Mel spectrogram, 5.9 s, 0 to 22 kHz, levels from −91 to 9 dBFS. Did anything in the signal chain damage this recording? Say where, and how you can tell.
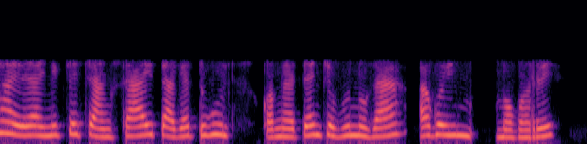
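Yes, at the codec. The G.723.1 codec leaves nothing above 3.8 kHz throughout, so the speech is muffled and hoarse with smeared consonants, which fits a 6.3 kbit/s frame coder.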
